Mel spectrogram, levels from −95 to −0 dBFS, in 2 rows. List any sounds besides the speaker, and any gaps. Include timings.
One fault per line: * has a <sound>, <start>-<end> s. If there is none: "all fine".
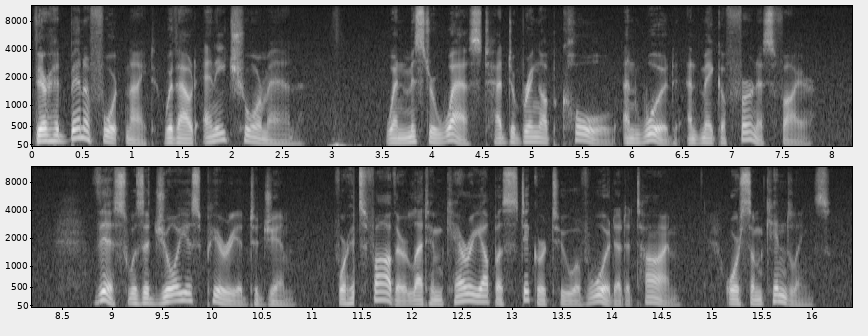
* has a whoosh, 2.9-3.3 s
* has a dropout, 11.4-11.5 s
